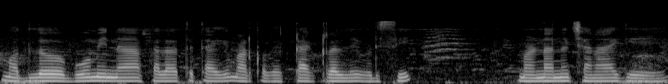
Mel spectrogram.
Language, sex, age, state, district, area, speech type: Kannada, female, 18-30, Karnataka, Vijayanagara, rural, spontaneous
